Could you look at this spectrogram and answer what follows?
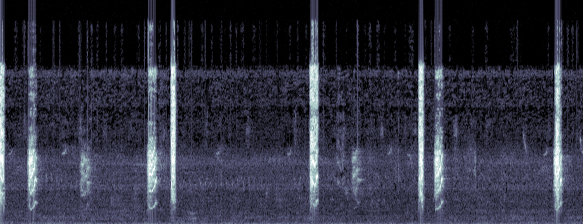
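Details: Calling female yellow-bellied seedeater, used to stimulate a male's song. About a dozen short, very high, sharp notes, some in quick doublets, come at uneven intervals with faint softer notes in between against a quiet background.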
